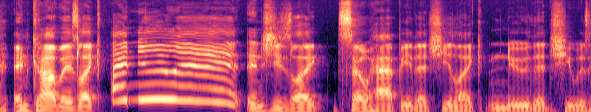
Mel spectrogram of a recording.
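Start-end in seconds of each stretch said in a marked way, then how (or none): 0.8-1.8 very high, drawn-out squeal; hammed-up high cartoon delight; gleeful I-told-you-so. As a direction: squeal it slowly, triumphant. Retold character's delighted outburst.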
